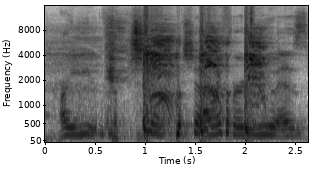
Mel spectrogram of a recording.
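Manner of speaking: loud, laughing while talking, words broken up. Picturing how they would ask someone a question, laughing while talking. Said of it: "I'm sorry, I'm laughing".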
